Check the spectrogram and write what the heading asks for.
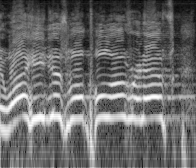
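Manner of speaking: hammed-up wife asking why he won't stop; exasperated wife. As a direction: whine it like a fed-up wife. Say, wife's complaint.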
